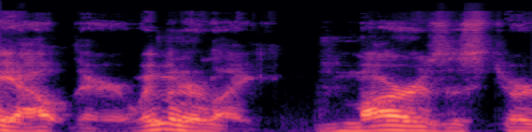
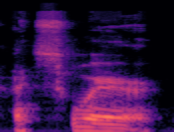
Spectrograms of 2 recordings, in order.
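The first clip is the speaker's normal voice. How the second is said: ordinary talk, nothing marked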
